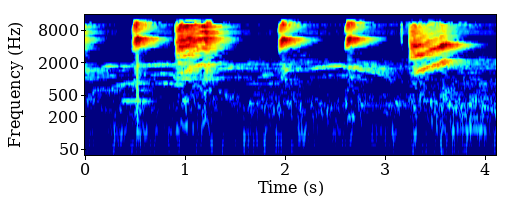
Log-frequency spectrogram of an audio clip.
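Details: Long-tailed shrike, a village bird said to be calling for a mate, gives five high, harsh, scratchy bursts at irregular intervals, ending with a slurred note that rises then falls; no other sounds stand out.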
